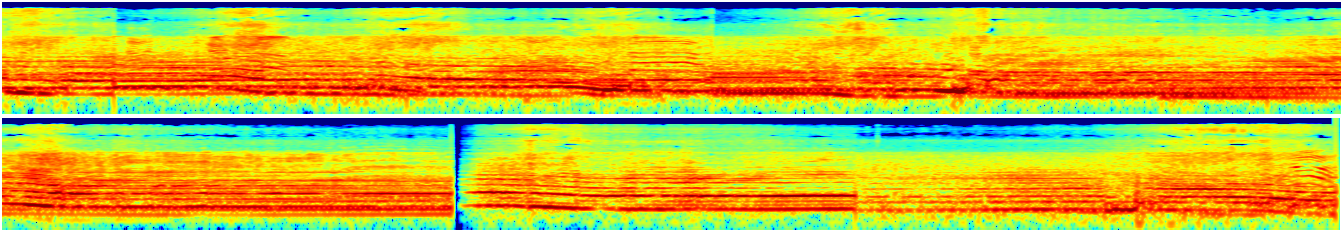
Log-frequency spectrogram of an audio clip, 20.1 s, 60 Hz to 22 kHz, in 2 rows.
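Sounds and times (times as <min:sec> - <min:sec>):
motorcycles passing at speed: 0:00.0 - 0:20.0.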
